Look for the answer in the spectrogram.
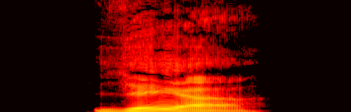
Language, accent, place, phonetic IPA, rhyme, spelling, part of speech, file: German, Germany, Berlin, [ˈjɛːɐ], -ɛːɐ, jäher, adjective, De-jäher.ogg
- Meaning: inflection of jäh: 1. strong/mixed nominative masculine singular 2. strong genitive/dative feminine singular 3. strong genitive plural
